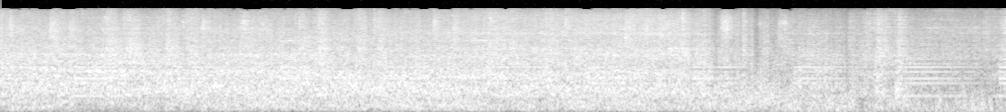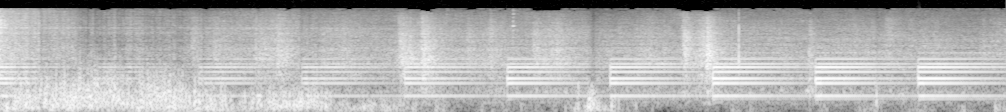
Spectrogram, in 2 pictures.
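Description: Electric commuter train running over a level crossing, its wheel and rail clatter fading out about five seconds in. The crossing's electronic warning bell keeps ringing, clanging about twice a second with the barrier still down for an approaching train.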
